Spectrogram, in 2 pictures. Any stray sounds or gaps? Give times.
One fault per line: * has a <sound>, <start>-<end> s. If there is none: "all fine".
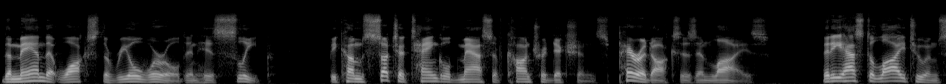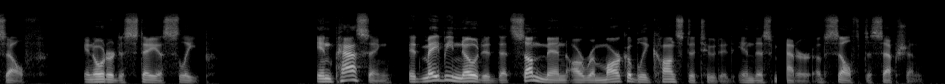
* has a dropout, 17.2-17.3 s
